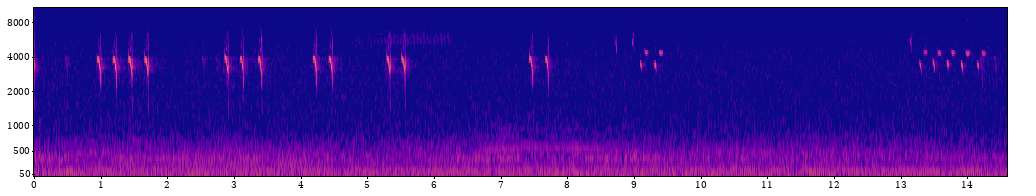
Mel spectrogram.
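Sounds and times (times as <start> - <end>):
wild bird chirping: 0.0 - 1.8, 2.5 - 3.5, 4.2 - 6.2, 7.4 - 7.8, 8.6 - 9.5, 13.1 - 14.5
steady low hum: 0.0 - 14.5.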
